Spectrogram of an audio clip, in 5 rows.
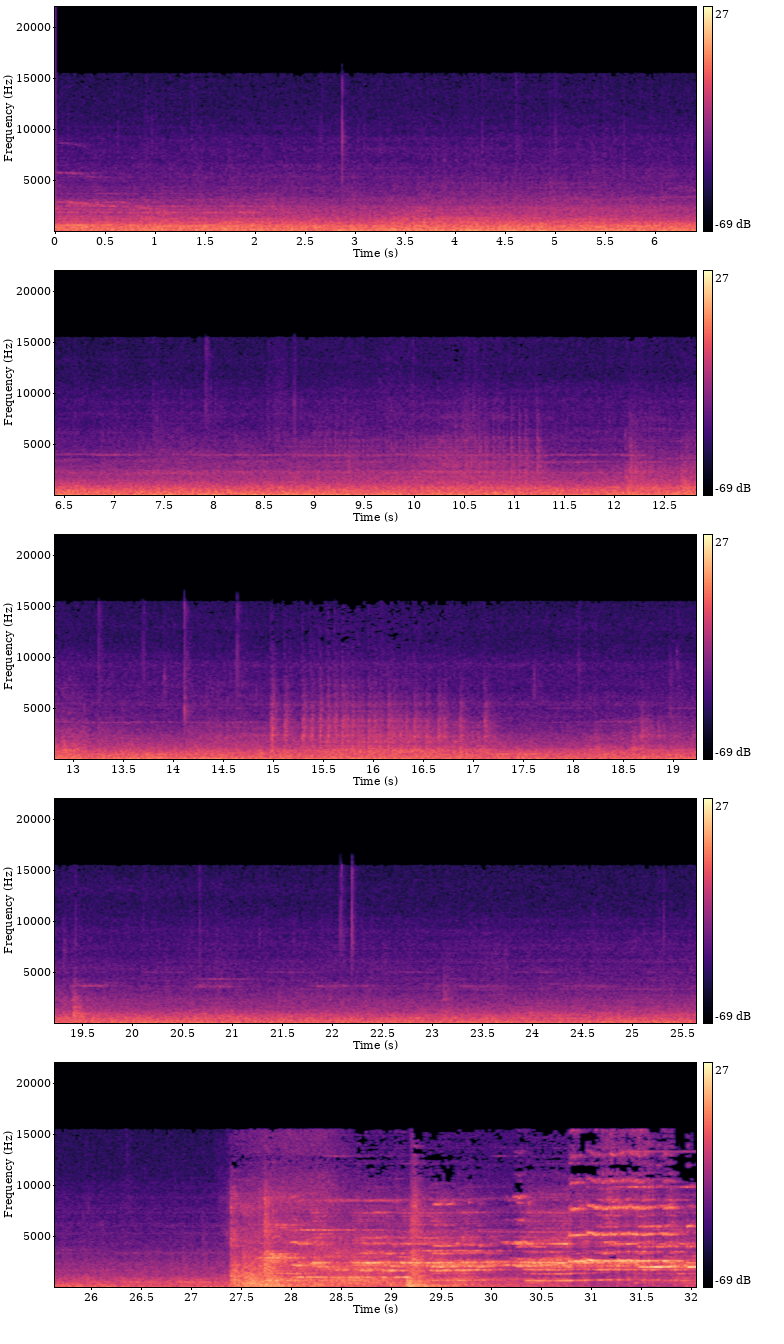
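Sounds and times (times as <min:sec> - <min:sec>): freight wagons rolling on rails: 0:07.2 - 0:20.5, 0:26.7 - 0:32.0.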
